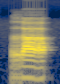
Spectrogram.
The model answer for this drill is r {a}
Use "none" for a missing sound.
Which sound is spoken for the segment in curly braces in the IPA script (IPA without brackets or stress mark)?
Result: a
